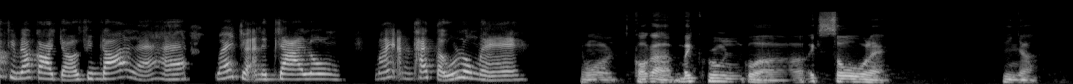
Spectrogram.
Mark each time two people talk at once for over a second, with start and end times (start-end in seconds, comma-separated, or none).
none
